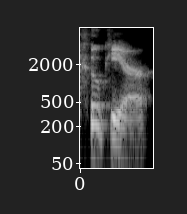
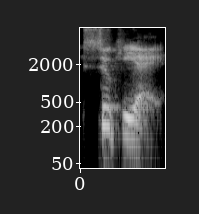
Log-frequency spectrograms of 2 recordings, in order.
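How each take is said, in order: First: The name begins with a K sound. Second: The name begins with an S sound. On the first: The speaker calls it wrong. "It's not Kukier" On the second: The speaker calls it right. "it's Sukier"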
